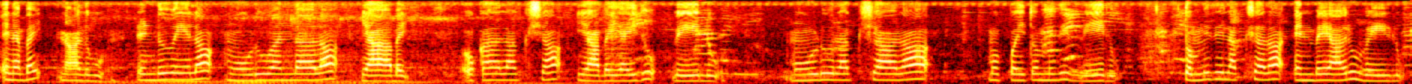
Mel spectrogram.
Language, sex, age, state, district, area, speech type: Telugu, female, 45-60, Andhra Pradesh, Visakhapatnam, urban, spontaneous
